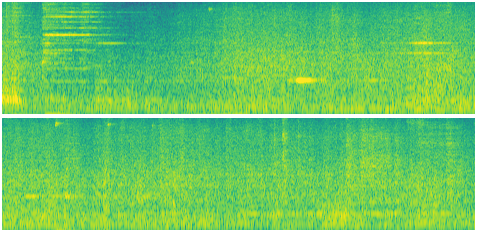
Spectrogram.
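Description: Railroad cars passing close by: a steady rumble and rattle of wheels on the rails, with a few short high-pitched squeals about three to five seconds in.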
